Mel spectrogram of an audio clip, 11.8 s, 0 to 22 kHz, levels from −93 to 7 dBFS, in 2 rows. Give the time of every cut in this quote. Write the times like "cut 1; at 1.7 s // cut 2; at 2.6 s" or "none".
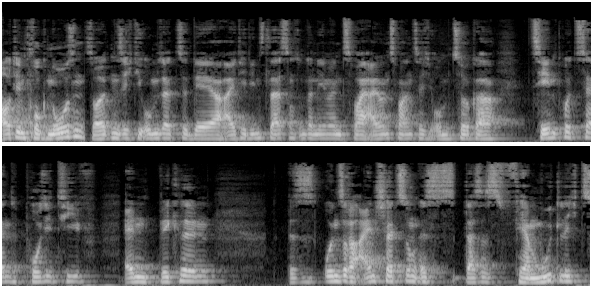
none

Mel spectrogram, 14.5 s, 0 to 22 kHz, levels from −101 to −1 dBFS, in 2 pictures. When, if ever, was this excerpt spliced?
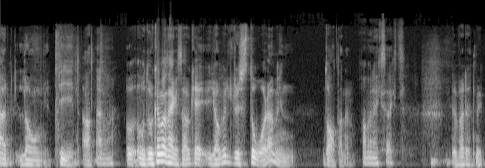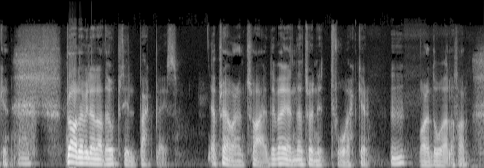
cut 1; at 1.8 s // cut 2; at 6.8 s

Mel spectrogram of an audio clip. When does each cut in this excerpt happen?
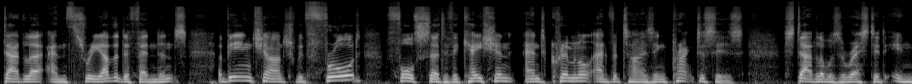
cut 1; at 7.8 s

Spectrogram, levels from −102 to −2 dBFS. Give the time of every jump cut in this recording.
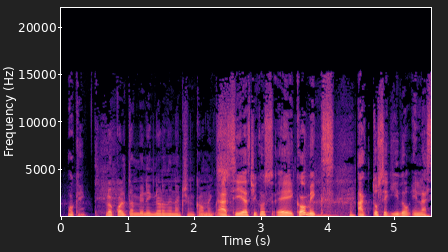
cut 1; at 2.8 s // cut 2; at 4.4 s

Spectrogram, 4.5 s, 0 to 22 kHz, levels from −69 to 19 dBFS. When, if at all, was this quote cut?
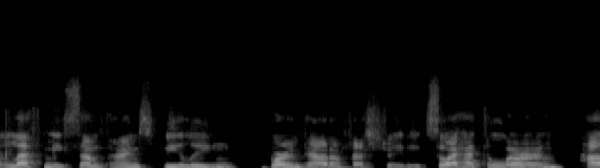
none

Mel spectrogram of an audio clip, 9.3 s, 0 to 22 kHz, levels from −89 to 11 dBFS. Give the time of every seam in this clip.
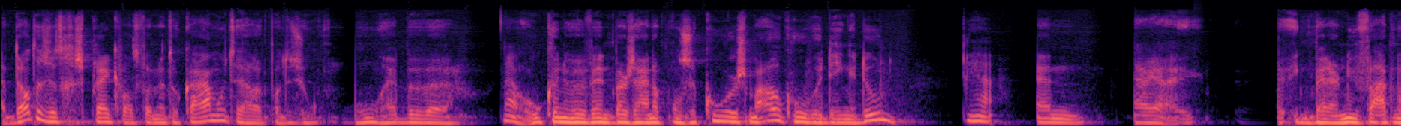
none

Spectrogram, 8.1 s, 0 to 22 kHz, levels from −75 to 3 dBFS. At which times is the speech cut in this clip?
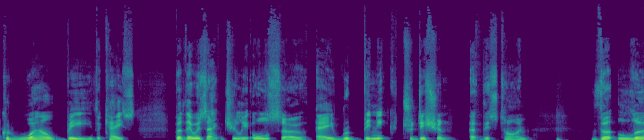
none

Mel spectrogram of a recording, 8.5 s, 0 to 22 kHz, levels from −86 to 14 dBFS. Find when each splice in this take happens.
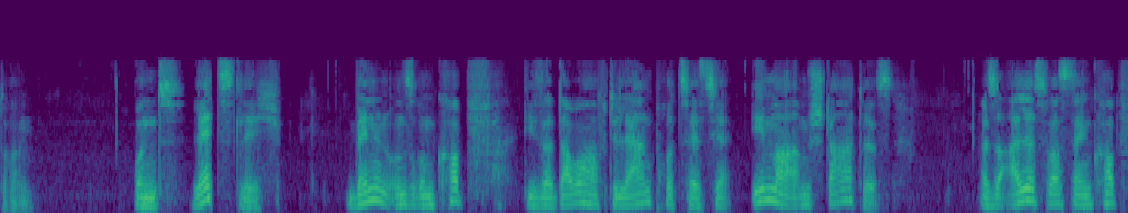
none

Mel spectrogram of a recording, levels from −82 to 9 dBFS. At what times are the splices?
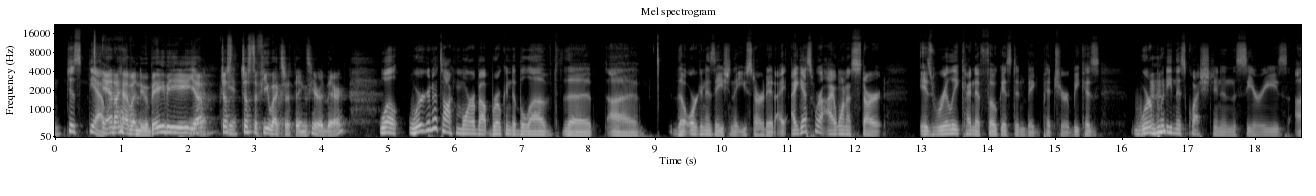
none

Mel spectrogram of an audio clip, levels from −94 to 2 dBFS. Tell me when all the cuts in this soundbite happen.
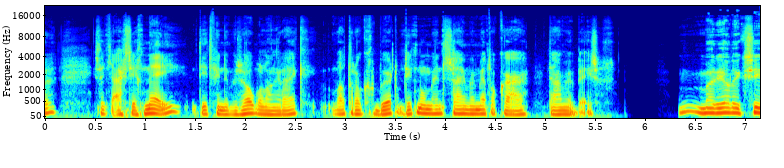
none

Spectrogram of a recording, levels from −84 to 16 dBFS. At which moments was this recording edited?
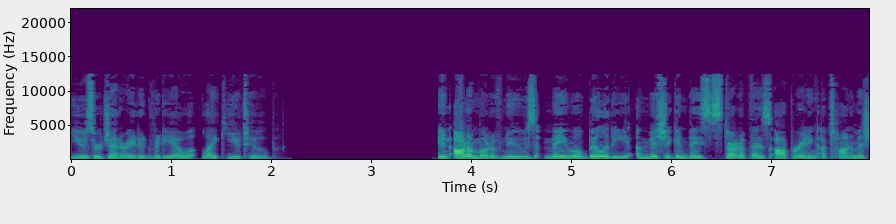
none

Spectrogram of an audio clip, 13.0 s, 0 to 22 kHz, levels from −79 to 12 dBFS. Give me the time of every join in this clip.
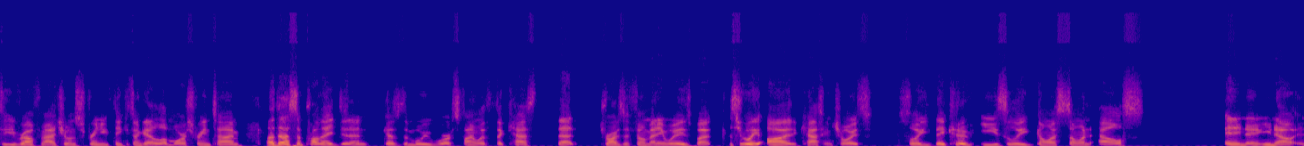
cut 1; at 7.2 s // cut 2; at 9.0 s

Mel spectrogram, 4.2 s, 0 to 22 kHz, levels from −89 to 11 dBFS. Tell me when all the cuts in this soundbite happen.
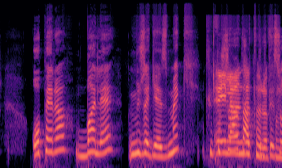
cut 1; at 1.8 s // cut 2; at 3.0 s

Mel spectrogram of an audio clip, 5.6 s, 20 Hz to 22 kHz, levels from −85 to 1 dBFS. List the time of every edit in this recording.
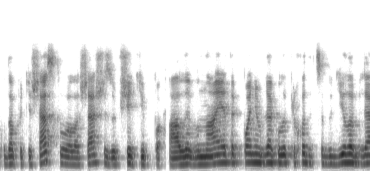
cut 1; at 2.5 s

